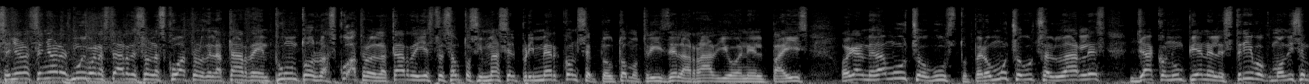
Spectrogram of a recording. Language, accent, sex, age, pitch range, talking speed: Spanish, Mexican, male, 50-69, 140-210 Hz, 240 wpm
